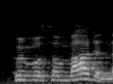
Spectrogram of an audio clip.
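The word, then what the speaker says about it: Humothomadon (ὁμοθυμαδόν): Humothomadon, that's what it's pronounced in the Greek.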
